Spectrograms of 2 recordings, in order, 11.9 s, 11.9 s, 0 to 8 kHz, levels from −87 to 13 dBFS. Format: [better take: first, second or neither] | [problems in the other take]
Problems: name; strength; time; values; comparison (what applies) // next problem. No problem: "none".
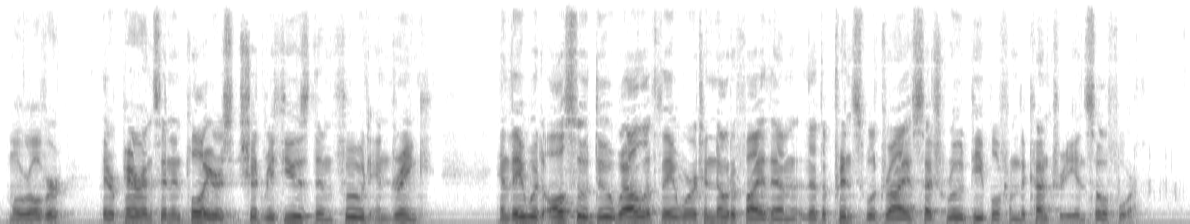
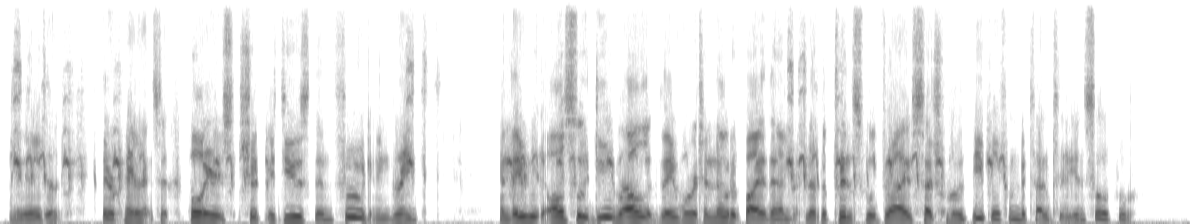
first | noise reduction (neural diffusion model UNIVERSE++)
